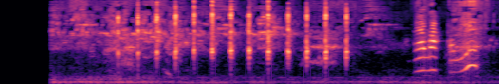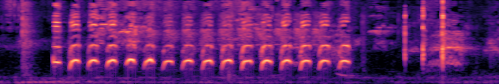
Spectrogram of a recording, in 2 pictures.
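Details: Young Indian ringneck parakeet kept as a pet, called a talking parrot; sharp clicks and rasps, a few short squawks, then a fast run of about fifteen evenly repeated whistled notes with faint background noise.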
